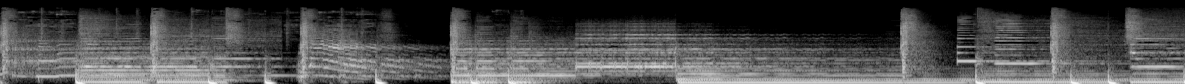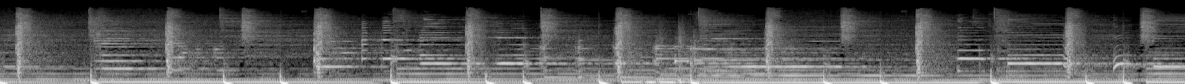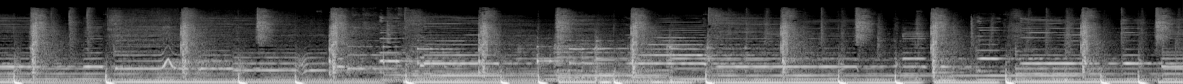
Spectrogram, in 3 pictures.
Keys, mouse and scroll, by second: 3.6 shift+click, 4.8 u, 6.1 scroll down 2, 6.8 scroll up 1, 8.8-10.0 click, 10.5-11.3 scroll up 1, 11.3-12.6 click, 13.5-15.4 click, 16.7 click, 24.7 click, 27.2 click, 33.3 click.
